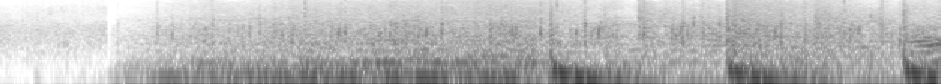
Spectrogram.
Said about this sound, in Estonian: Raag Rätt, aplaus!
